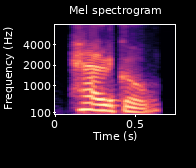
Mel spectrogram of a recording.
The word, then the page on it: haricot: Indian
